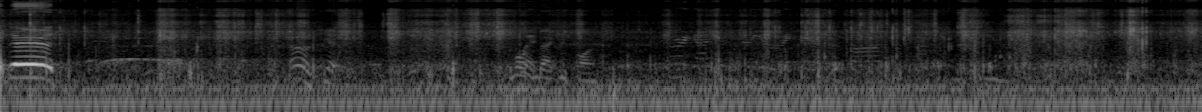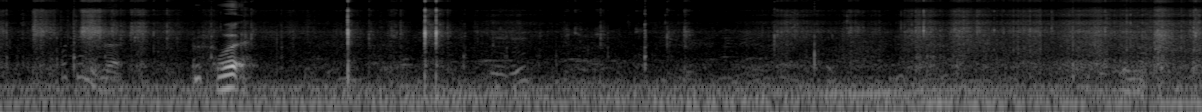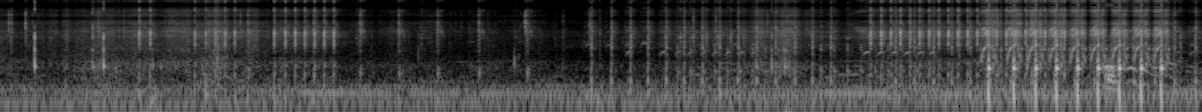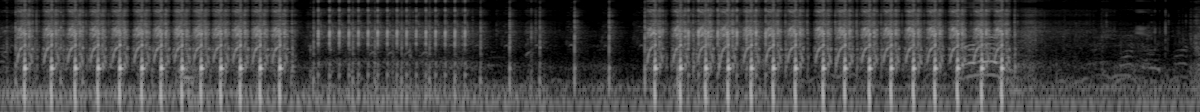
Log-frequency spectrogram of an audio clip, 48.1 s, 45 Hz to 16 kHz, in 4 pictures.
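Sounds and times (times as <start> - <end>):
airsoft guns firing bursts: 30.6 - 41.0, 42.4 - 46.3
single airsoft shots and clicks: 32.1 - 46.3.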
